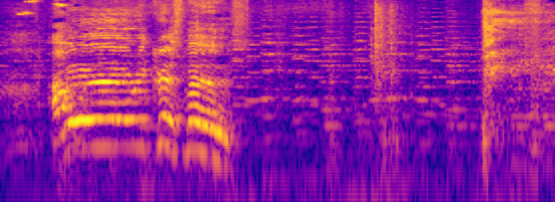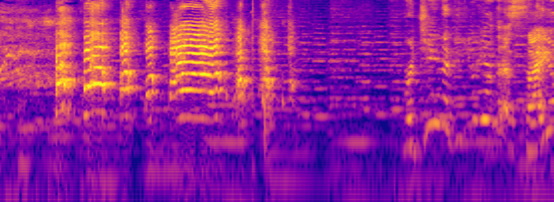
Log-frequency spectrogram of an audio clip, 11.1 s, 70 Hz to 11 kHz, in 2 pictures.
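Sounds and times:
background music: 0.0s - 11.0s
laughter: 4.8s - 8.6s.

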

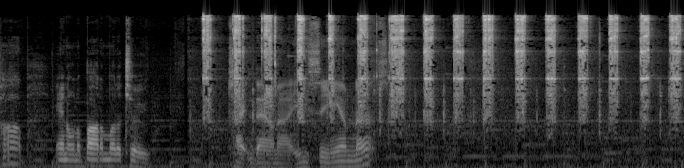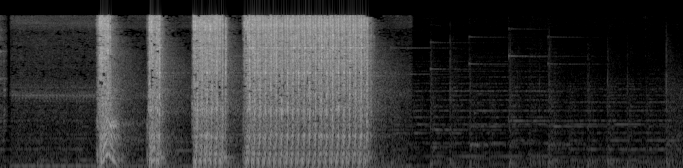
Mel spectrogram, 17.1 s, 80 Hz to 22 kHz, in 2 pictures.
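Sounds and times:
hand ratchet clicking: 2.4s - 8.7s.

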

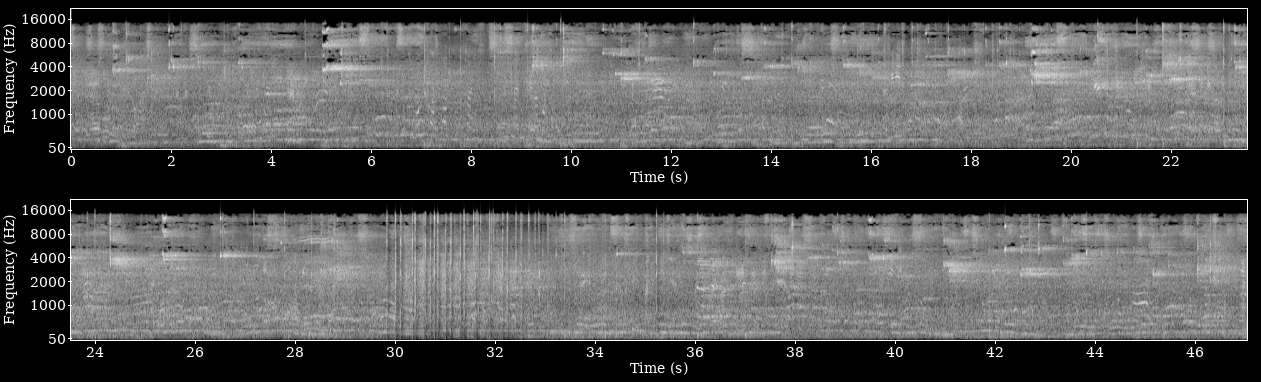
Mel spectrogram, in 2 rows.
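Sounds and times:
sneakers squeaking: 0.0s - 47.0s.

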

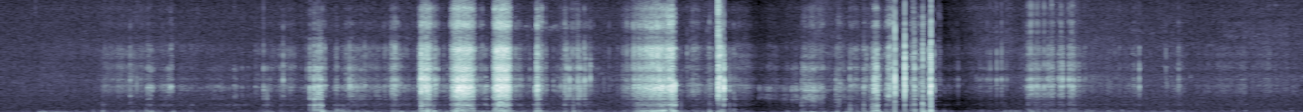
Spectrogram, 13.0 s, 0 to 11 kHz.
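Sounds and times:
fly reel clicker ratcheting: 2.6s - 11.8s.

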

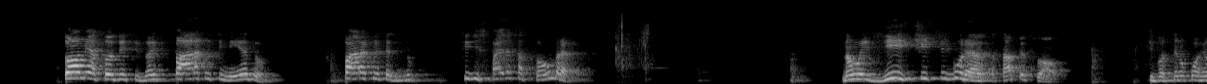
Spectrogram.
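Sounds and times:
cards riffle-shuffled: 6.1s - 6.7s.

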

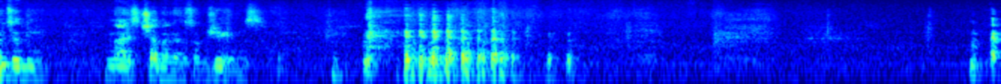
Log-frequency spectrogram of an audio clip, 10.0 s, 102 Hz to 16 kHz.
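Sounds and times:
person laughing: 9.7s - 10.0s.

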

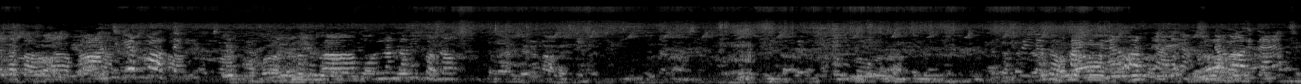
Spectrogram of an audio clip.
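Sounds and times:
men talking: 0.0s - 12.5s.

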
